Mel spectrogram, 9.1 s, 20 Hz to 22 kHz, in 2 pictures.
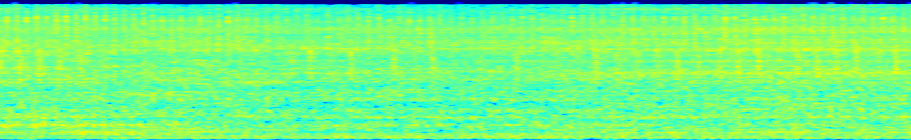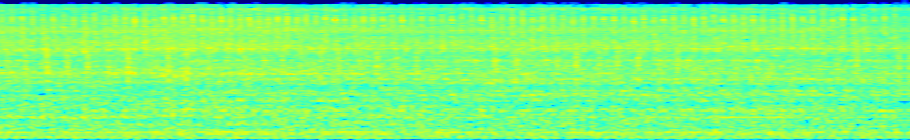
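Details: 1985 Mazda RX-7 rotary at warm idle: busy, rattly knock under a hissy background, occurring only once warmed up; owner hopes it is a pulley, unclear whether it fades when revved; source unknown.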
